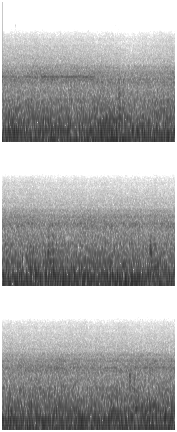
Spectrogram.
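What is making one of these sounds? Tyres roll steadily on a road.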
